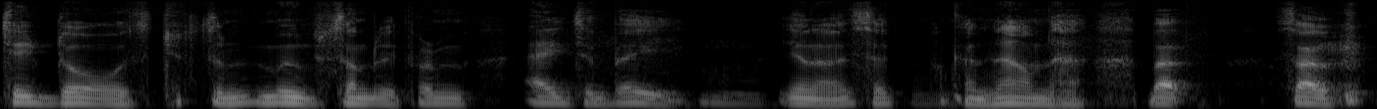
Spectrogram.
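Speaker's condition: Stroke; mini stroke since last podcast visit

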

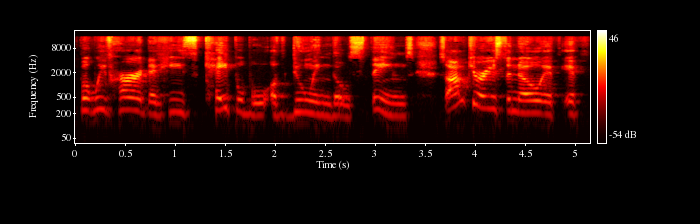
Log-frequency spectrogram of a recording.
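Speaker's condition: No condition

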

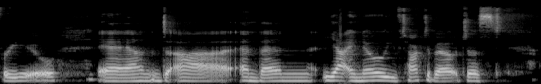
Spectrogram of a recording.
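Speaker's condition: No condition

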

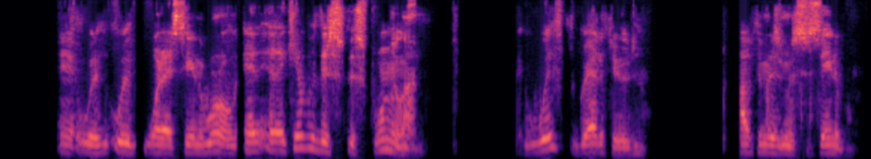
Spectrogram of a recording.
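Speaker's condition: Young-onset Parkinson's disease; spinal surgery

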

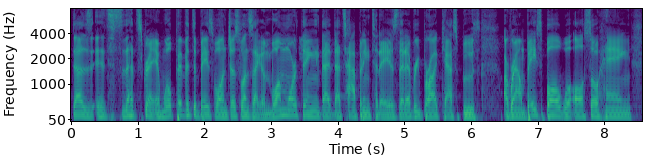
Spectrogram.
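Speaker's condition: No condition

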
